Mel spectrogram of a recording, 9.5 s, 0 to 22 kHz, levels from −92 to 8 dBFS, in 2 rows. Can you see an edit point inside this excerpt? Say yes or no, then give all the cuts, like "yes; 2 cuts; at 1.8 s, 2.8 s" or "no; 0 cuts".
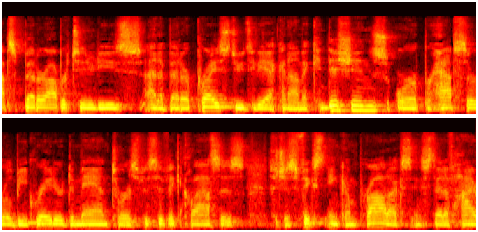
yes; 3 cuts; at 1.4 s, 5.0 s, 6.6 s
